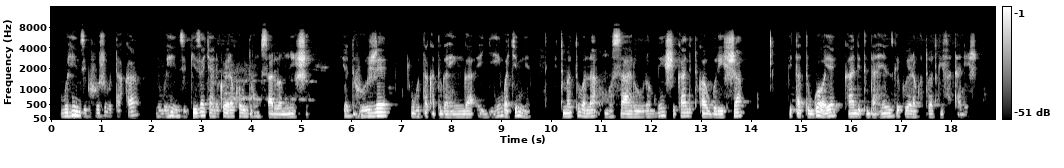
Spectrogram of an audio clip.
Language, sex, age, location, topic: Kinyarwanda, male, 25-35, Huye, agriculture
